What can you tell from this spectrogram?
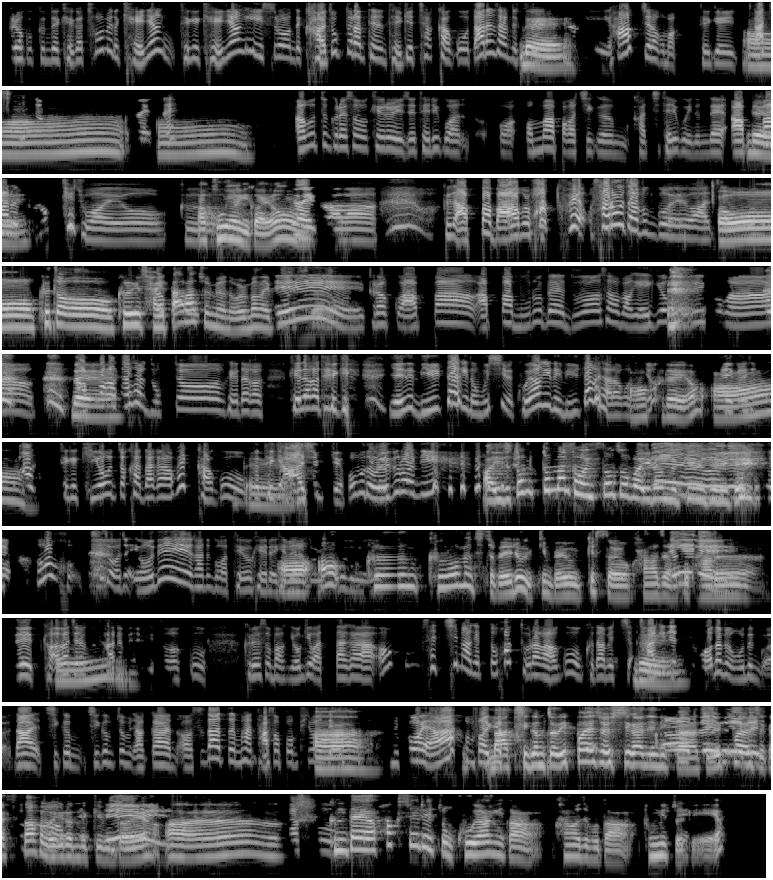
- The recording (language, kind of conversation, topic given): Korean, unstructured, 고양이와 강아지 중 어떤 반려동물이 더 좋다고 생각하세요?
- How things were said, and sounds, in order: tapping; distorted speech; unintelligible speech; gasp; laugh; laughing while speaking: "게다가 되게 얘는 밀당이 너무 심해"; laugh; laugh; other background noise; laughing while speaking: "막 이러고. 아. 네네네. 네"; unintelligible speech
